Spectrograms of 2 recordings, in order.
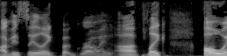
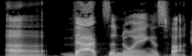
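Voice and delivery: normal talking voice

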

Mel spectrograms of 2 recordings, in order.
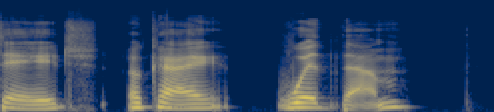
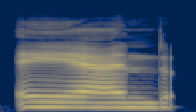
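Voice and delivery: usual speaking voice

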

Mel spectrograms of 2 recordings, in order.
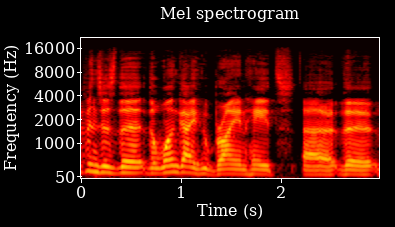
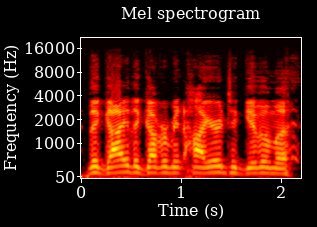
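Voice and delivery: ordinary talk

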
